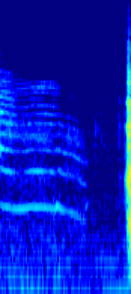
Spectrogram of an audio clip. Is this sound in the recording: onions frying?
no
